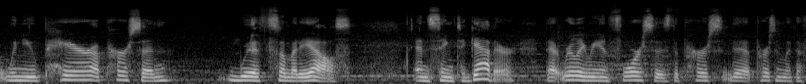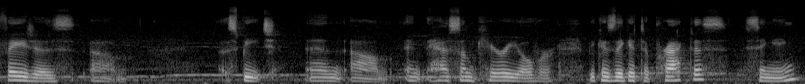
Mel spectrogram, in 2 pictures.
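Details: Adult woman speaking; no speech disorder.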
